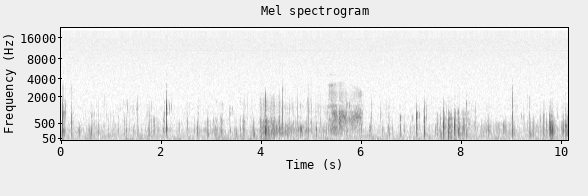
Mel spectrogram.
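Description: Low gurgling and bubbling rumbles with soft popping clicks come from the belly, a run of stomach growling with an upset stomach.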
